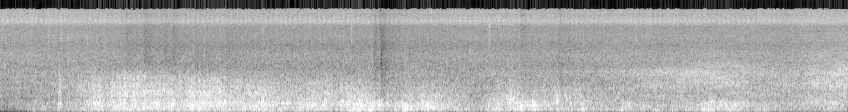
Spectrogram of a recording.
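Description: A long rolling thunder rumble over steady rain: it builds over the first two seconds, stays loud for several seconds in rolling swells, then slowly dies away.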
